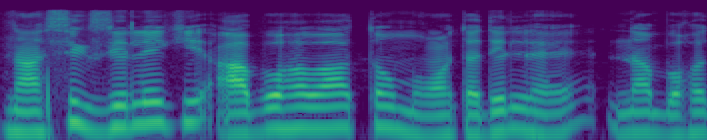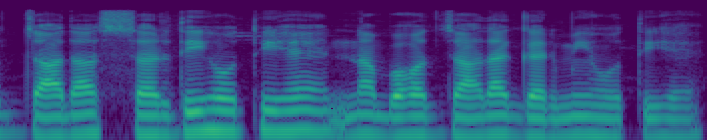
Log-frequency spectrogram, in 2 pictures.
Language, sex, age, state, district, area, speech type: Urdu, male, 18-30, Maharashtra, Nashik, urban, spontaneous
